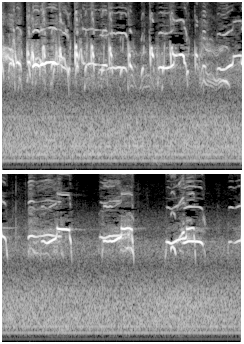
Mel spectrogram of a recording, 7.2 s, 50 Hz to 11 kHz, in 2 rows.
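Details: Two hungry Ospreys at a Hellgate Canyon nest in Montana, late morning of 24 August 2013, stirred by a fish delivery: high whistled calls with rising and falling slurred notes, coming in uneven bursts separated by short pauses.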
